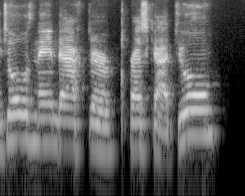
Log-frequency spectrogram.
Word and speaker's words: joule: was named after prescott jewel not jewel as in bling bling jewel but j-o-u-l-e okay often people pronounce it jaw okay um so now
